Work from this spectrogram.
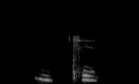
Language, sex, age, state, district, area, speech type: Hindi, female, 45-60, Uttar Pradesh, Pratapgarh, rural, conversation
